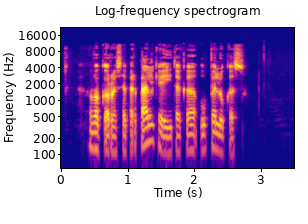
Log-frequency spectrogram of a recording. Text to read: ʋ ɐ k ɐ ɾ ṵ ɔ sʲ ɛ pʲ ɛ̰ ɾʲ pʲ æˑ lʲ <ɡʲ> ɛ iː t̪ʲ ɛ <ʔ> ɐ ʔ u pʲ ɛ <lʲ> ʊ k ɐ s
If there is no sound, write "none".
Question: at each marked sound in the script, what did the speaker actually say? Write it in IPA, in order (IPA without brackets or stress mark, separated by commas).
kʲ, k, lʲ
